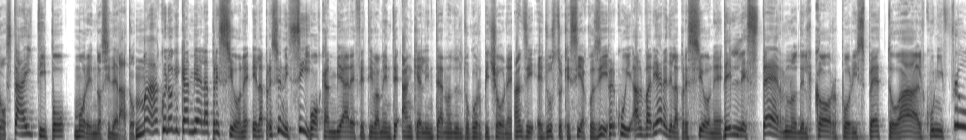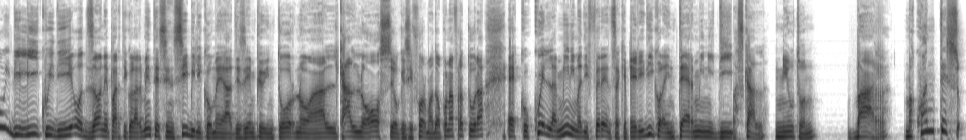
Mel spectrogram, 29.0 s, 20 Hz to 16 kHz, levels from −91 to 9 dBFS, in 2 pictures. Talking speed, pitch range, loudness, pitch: 160 wpm, 115-160 Hz, -14 LUFS, 130 Hz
